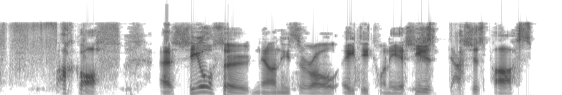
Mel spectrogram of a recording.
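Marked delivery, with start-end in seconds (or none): 0.0-1.2 light, mild yell held back, in character. Her character dashes past the others, yelling. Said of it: "she's going to yell".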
